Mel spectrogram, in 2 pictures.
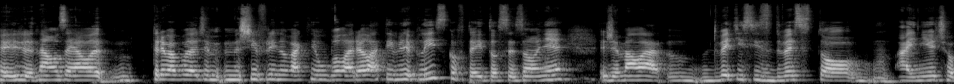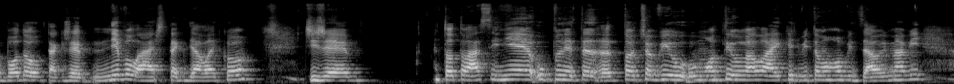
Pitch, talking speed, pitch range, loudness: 205 Hz, 140 wpm, 185-220 Hz, -19 LUFS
